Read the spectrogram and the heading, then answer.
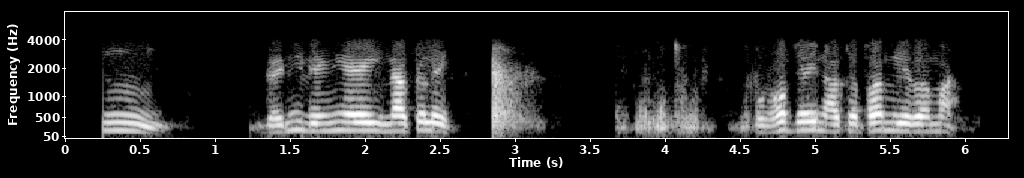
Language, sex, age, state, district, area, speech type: Manipuri, male, 60+, Manipur, Kakching, rural, conversation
